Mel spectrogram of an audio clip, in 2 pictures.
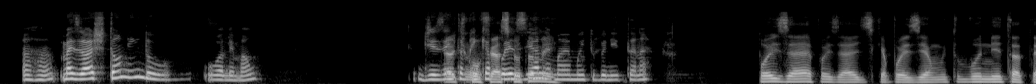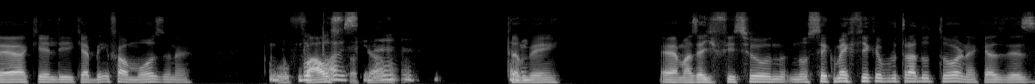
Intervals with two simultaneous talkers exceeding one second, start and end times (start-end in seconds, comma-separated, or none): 4.4-5.6, 13.1-14.3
